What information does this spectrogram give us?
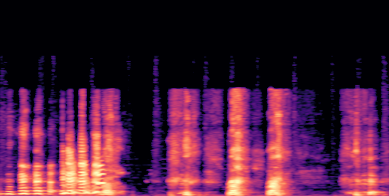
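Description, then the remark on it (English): Voices mimic dog barking: a rapid cluster of loud, yelping woofs, then a pause and a few more spaced barks, bright with a playful, sung quality. “we'll let the dogs out.”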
